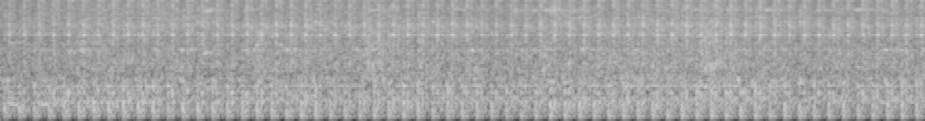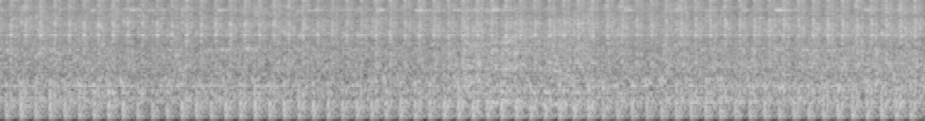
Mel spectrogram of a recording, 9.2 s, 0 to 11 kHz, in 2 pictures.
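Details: John Deere 112 round fender with a Kohler K181 single-cylinder engine and a new carburetor; steady thumping at about two beats a second that holds low and never climbs. The engine won't throttle up; governor and throttle adjustments are being made.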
